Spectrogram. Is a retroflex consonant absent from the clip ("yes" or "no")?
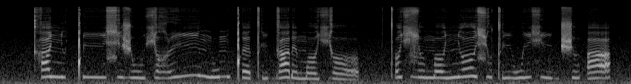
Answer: yes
